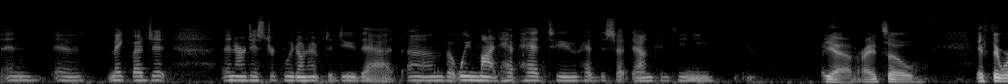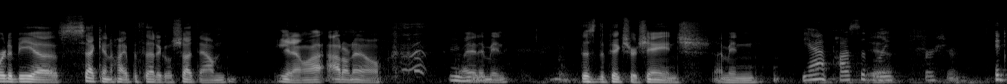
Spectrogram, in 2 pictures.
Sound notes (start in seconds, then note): 13.9 chuckles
